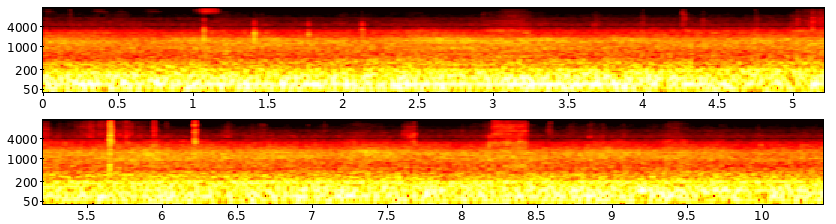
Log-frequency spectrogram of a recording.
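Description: Steady low outdoor background rumble, with a few faint short clicks around the middle and about eight seconds in.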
